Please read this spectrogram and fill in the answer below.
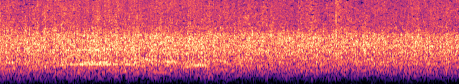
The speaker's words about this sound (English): In the name of the Lord Jesus Christ of Nazareth, in Jesus' name, can you clap your hands unto the Lord? And if you're excited, why don't you clap those hands a little bit louder?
